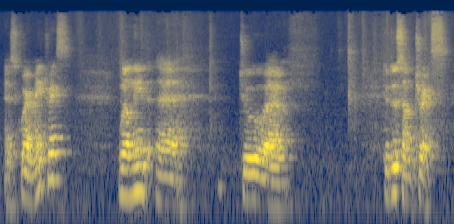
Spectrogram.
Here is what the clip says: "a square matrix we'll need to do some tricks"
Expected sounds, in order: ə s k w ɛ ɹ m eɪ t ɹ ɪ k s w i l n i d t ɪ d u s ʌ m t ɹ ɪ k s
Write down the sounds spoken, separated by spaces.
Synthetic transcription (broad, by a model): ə s k w ɛ ɹ m eɪ t ɹ ɪ k s w i l n i d t ɪ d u s ʌ m t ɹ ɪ k s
